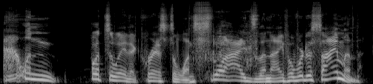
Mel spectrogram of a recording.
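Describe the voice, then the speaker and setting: A man's voice: sits high, very animated, normal speed, fairly bright tone, no room sound. A man narrating a scripted amateur audio drama, describing the action in the present tense.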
